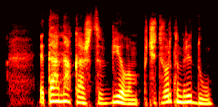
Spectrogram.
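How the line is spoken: Interpreter whispering. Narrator (Russian): прошептала переводчица

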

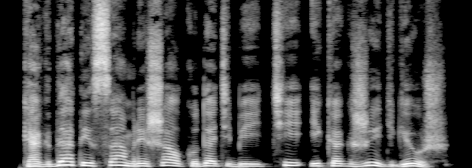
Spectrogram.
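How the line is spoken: Old man sighing. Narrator (Russian): Старик вздохнул

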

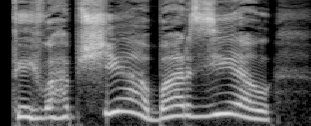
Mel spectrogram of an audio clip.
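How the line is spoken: Shrill squeal. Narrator (Russian): взвизгнула Стася

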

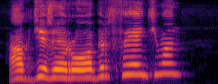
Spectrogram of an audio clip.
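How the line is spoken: Anxious question. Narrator (Russian): взволнованно осведомился адвокат

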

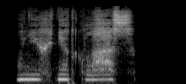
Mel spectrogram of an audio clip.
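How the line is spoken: Breathless whisper. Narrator (Russian): шепотом выдохнула

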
